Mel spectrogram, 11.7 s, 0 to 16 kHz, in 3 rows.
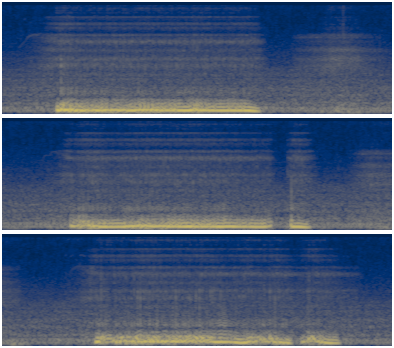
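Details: Child asleep: three long, loud, low rumbling snores about four seconds apart, roughly 15 breaths a minute, quieter breathing between; steady snoring in childhood.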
